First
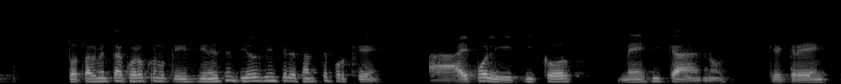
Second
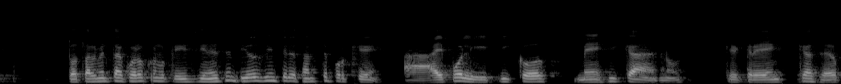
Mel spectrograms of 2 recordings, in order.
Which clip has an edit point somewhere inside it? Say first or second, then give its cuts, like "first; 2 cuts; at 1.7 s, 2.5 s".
second; 2 cuts; at 4.0 s, 5.6 s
